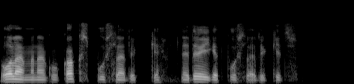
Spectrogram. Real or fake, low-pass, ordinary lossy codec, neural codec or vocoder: real; 7.2 kHz; Opus, 16 kbps; none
